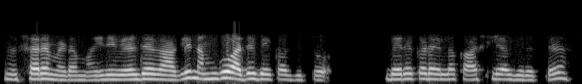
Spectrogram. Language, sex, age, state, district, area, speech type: Kannada, female, 18-30, Karnataka, Vijayanagara, rural, conversation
